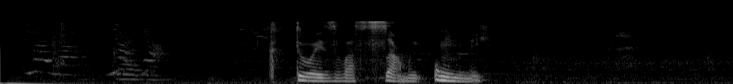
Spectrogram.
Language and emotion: Russian, neutral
